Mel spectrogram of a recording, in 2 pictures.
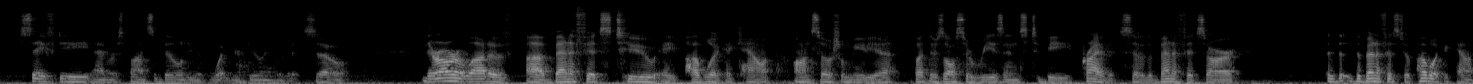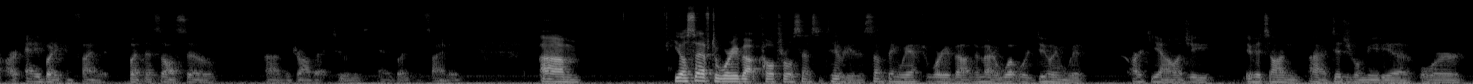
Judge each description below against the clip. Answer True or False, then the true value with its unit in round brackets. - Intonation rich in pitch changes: False (2.9 semitones)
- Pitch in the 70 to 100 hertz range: False (110 Hz)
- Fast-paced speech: False (180 wpm)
